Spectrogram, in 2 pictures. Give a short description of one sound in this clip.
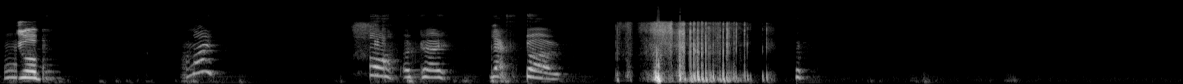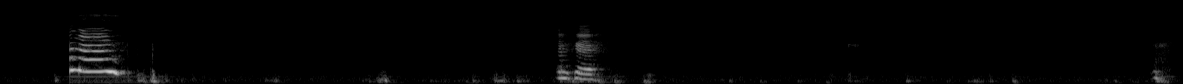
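A young boy speaks with excitement in short bursts, close to a microphone.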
